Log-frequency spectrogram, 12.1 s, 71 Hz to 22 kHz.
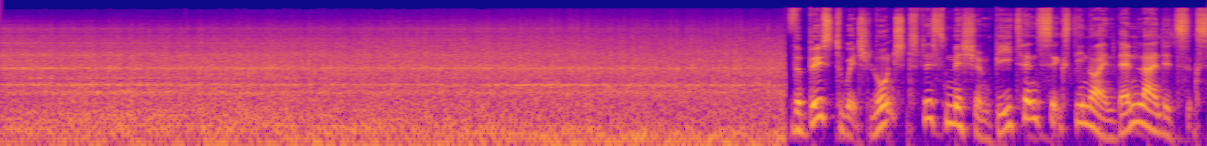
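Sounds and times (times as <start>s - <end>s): rocket engines deep rumble: 0.0s - 7.9s.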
